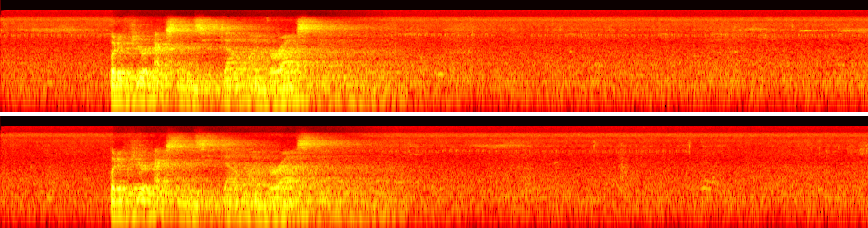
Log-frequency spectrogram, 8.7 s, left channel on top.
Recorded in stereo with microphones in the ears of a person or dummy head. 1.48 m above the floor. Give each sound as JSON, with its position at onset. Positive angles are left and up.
{"t": 1.1, "sound": "a man speaking", "side_deg": 0, "distance_m": 0.9}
